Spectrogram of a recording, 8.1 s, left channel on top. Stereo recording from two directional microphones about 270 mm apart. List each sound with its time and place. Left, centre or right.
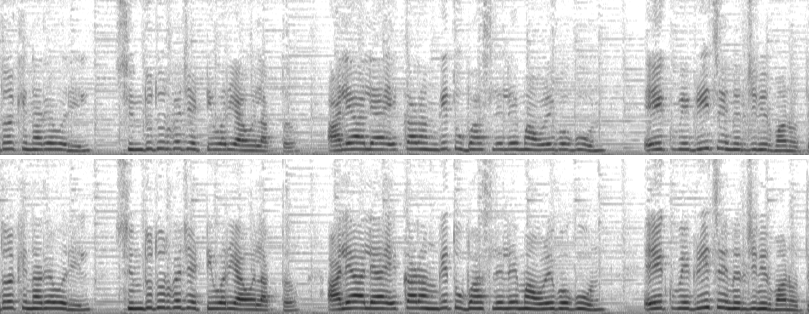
0.0 s speech: right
